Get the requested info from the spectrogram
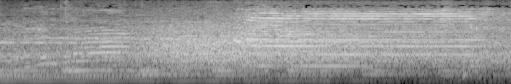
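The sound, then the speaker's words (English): An air horn, fired by a man through his facial expression, blares in one continuous blast for a couple of seconds, harsh and brassy at a steady volume, with a noisy, crowd-like wash mixed in. “He just fired an air horn with his expression.”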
